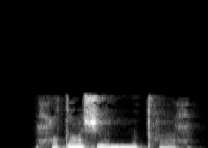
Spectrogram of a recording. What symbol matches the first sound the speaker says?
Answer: ħ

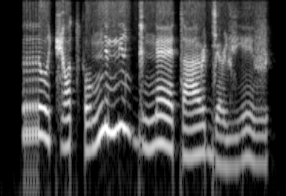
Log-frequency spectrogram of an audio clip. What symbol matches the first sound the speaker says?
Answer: r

